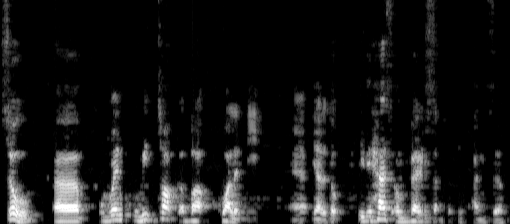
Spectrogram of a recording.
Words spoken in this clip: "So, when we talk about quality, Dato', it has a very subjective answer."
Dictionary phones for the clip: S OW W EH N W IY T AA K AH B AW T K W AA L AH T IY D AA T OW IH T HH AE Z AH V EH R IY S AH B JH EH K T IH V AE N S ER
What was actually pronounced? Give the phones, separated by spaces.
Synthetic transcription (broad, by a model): S OW W EH N W IY T AA K AH B AW T K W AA L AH T IY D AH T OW IH T HH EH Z AH V EH R IY S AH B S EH T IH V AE N S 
